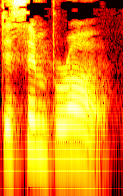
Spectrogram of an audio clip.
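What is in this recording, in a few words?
"disembroil", English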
